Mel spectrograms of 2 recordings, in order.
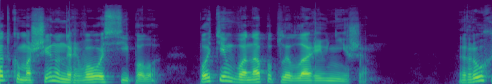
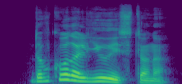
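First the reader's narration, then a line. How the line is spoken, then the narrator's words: Doomed, resigned voice. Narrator (Ukrainian): сказала вона приреченим голосом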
